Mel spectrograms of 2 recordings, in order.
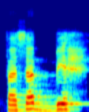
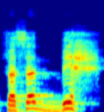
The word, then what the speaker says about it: فسبح: The first letter is fa. Fa is pronounced using the lips. As we mentioned before, sin, sa, pronounced using the top tip of the tongue. And the tongue has to remain inside and not come outside. Sa. And then comes the letter ba with a shadda.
